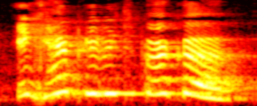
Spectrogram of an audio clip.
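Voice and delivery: high mocking witch cackle, then gloating; false, mean laugh. A narrator's reading. Witch catching Hans, mean triumphant laugh. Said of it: "lachte vals".

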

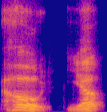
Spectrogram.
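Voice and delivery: usual speaking voice

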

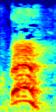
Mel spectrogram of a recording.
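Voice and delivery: high startled yelp. Real, not acted. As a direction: let out a short high cry. Yelps while getting down.

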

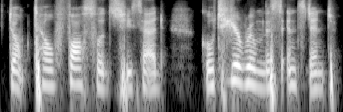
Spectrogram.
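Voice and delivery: usual speaking voice

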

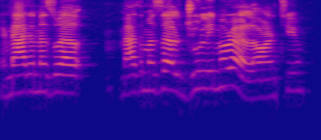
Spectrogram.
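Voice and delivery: lightly voiced Italian accent; a touch of Italian in a stranger's question. A narrator's reading. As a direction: read it with a mild Italian accent. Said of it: "he said with a pronounced Italian accent".

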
